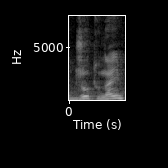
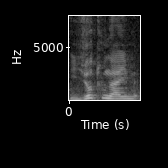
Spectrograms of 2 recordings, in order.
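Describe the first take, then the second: First: The name begins with a J sound. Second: The name begins with a Y sound. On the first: The speaker calls it wrong. "ne se prononcent pas comme des J mais comme des Y en fait. C'est à dire qu'au lieu de dire Jotunheim" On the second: The speaker calls it right. "on dit Jotunheim"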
